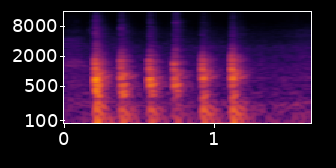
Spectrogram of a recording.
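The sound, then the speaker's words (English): Six quick, evenly spaced, firm knocks on a door, with nothing else sounding around them. “Hang on just a second, John. Let me get the door.”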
